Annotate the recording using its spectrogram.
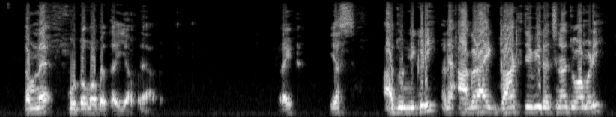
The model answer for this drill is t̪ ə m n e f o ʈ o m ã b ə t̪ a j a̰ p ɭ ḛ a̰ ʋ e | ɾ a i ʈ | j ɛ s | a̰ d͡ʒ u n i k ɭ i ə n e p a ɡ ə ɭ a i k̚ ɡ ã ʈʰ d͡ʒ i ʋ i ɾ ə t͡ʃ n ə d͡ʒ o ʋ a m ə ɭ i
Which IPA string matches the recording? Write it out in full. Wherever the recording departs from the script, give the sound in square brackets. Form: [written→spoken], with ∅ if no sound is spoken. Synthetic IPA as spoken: t̪ ə m n e f o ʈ o m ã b ə t̪ a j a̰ p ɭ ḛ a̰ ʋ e | ɾ a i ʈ | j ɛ s | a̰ d͡ʒ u n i k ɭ i ə n e [p→ʔ] a ɡ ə ɭ a [i→e] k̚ ɡ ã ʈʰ d͡ʒ [i→e] ʋ i ɾ ə t͡ʃ n [ə→a] d͡ʒ o ʋ a m ə ɭ i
